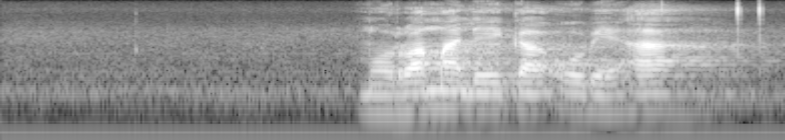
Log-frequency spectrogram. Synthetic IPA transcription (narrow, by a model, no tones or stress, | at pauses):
mʊrwamalɪkʼaʔʊbɛʔa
